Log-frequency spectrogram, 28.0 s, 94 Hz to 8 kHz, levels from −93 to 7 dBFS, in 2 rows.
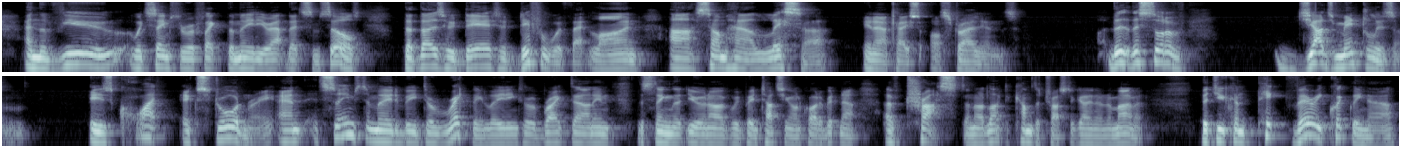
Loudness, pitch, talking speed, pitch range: -21 LUFS, 115 Hz, 175 wpm, 105-130 Hz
